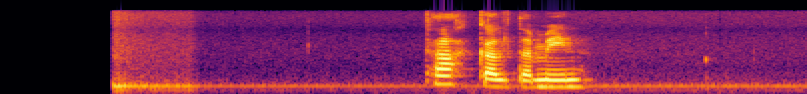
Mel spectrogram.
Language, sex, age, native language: Icelandic, female, 40-49, Icelandic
